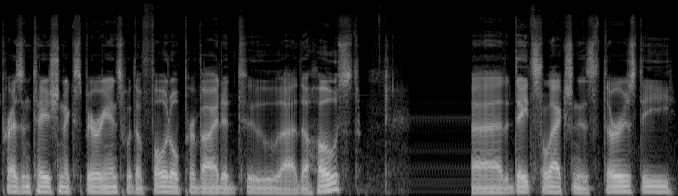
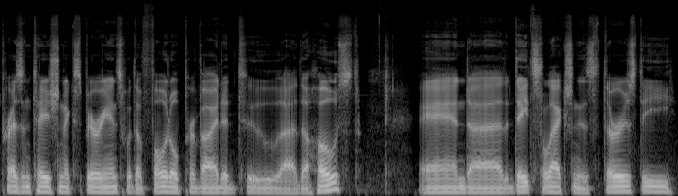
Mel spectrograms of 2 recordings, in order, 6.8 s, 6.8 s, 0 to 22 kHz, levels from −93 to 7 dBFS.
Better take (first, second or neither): second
